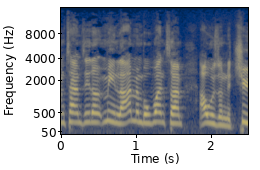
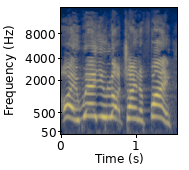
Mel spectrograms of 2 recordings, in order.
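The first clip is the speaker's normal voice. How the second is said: angry shout; 10 semitones higher, 5 dB louder than usual. Retold or imitated. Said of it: "she was like".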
